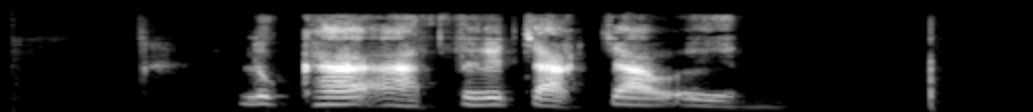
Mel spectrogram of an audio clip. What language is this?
Thai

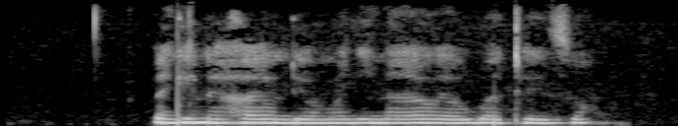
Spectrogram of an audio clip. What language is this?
Swahili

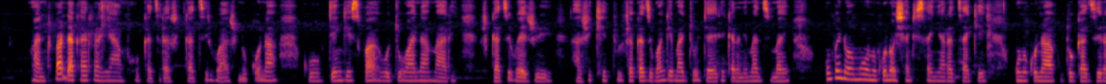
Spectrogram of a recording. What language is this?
Ndau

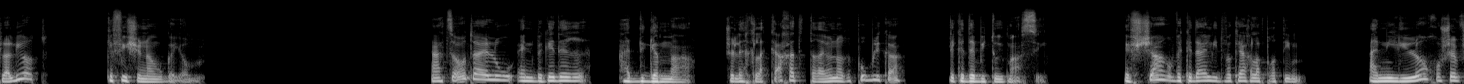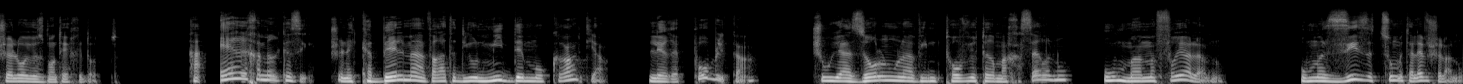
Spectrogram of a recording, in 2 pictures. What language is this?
Hebrew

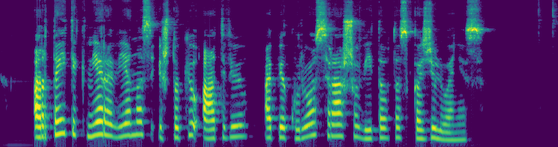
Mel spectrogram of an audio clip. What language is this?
Lithuanian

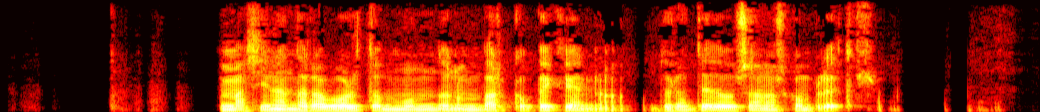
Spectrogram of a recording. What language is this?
Galician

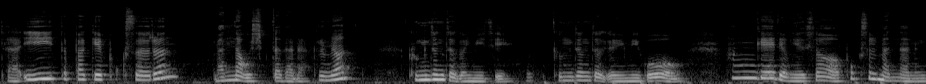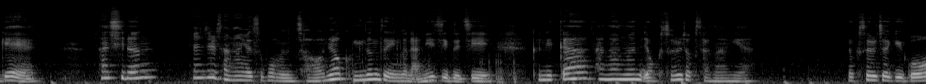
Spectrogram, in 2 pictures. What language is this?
Korean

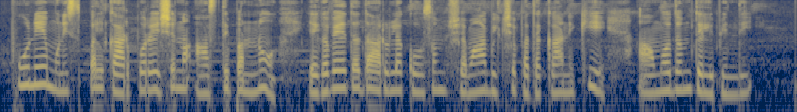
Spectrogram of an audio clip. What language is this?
Telugu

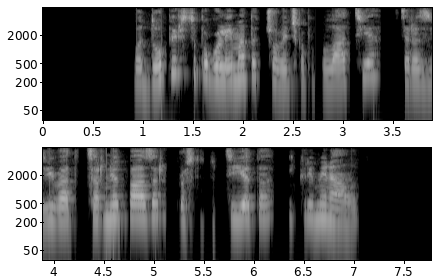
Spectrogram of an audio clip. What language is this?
Macedonian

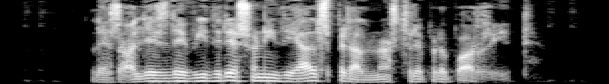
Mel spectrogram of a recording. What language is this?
Catalan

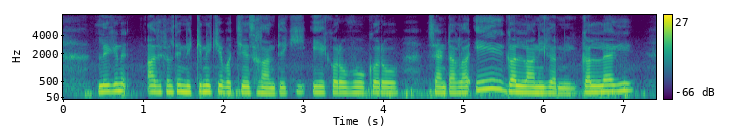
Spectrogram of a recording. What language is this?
Dogri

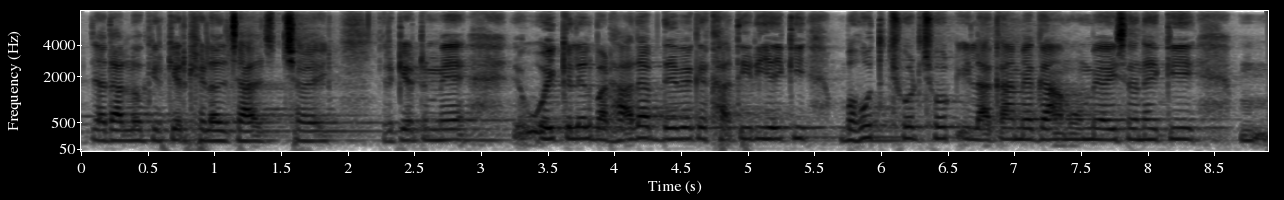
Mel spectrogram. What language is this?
Maithili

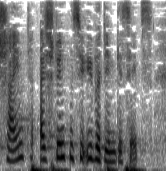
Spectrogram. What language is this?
German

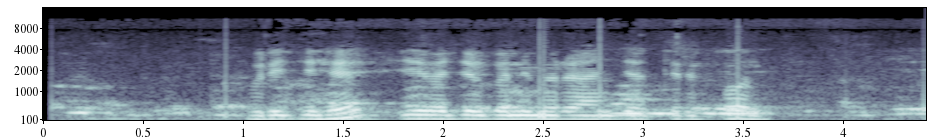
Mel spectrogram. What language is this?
Kinyarwanda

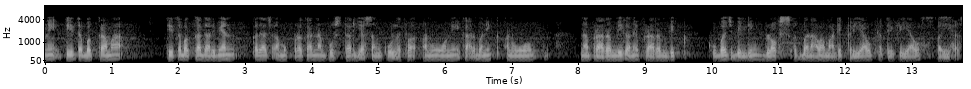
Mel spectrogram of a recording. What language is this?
Gujarati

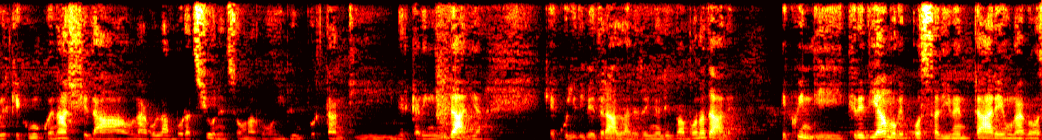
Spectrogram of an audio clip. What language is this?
Italian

